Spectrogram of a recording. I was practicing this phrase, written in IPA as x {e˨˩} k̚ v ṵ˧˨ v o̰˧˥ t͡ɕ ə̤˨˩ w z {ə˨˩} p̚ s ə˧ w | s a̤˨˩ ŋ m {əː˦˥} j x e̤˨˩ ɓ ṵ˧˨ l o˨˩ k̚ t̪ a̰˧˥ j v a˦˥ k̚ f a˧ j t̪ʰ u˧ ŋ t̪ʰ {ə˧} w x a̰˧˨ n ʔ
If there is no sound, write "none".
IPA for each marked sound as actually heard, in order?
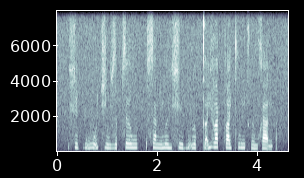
e˨˩, ə˨˩, ə̤ː˨˩, ə̤˨˩

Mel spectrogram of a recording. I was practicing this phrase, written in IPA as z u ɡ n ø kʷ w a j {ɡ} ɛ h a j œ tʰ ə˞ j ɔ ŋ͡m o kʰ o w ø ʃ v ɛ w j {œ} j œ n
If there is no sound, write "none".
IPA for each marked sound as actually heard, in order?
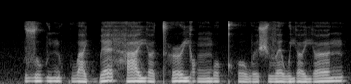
ɡ͡b, œ

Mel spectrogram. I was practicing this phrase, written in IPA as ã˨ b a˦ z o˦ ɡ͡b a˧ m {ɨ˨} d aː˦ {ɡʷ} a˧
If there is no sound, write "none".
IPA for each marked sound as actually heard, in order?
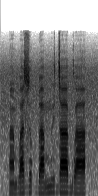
ɨ˦, ɡʷ

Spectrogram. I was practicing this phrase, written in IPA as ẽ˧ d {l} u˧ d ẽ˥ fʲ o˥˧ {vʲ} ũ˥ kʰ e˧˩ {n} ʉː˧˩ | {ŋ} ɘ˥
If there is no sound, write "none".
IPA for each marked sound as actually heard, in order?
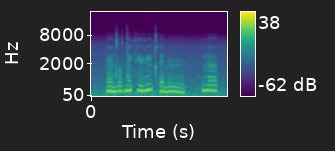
l, vʲ, n, n

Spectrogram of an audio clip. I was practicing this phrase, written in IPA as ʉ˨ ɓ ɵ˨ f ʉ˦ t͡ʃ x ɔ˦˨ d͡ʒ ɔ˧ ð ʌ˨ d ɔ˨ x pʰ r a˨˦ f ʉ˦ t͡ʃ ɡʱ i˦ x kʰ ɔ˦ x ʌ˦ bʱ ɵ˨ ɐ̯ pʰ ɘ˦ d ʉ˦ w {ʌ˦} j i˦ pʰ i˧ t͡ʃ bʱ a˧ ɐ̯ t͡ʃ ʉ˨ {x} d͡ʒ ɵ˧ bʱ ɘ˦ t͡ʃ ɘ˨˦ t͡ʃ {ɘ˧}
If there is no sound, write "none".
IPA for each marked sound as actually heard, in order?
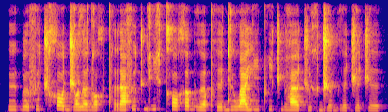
a˦, x, ɘ˧

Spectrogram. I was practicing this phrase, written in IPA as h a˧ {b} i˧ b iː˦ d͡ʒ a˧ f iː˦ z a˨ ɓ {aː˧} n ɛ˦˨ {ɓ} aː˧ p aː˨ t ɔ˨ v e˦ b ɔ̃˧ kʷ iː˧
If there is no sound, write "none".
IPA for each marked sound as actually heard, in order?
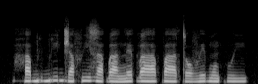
b, aː˨, ɓ

